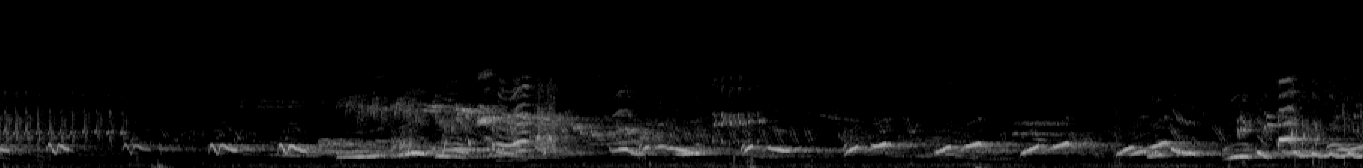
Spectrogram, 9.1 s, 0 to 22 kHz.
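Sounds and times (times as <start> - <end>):
blackbird singing in Scotland in the early morning: 0.0 - 9.0.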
